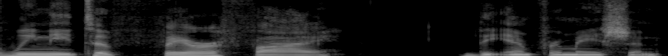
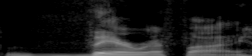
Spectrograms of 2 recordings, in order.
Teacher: the V sound with the vibration, you can feel it on your lip and you can also feel it on your throat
